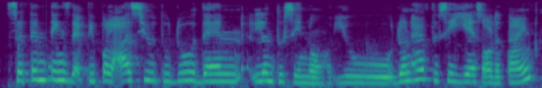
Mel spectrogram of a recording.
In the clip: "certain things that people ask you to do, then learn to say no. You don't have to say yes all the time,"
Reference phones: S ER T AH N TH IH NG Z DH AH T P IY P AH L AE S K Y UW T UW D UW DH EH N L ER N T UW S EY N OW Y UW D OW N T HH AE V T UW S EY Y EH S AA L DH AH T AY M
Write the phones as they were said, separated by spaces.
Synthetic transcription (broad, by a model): S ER T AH N T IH NG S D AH T P IY P AH L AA S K Y UW T UW D UW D EH N L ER N T UW S EY N OW Y UW D OW N T HH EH F T UW S EY Y EH S AA L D AH T AY M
